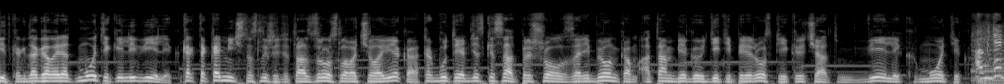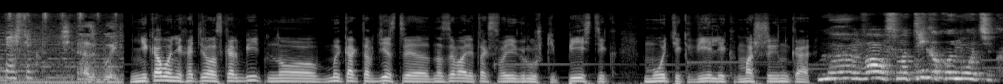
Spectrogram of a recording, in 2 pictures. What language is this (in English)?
Russian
